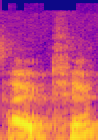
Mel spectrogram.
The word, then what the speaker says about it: 再见: how do you pronounce Can it? you read it? 再见. Cai Jian. 再见. Yes, Cai Chen.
